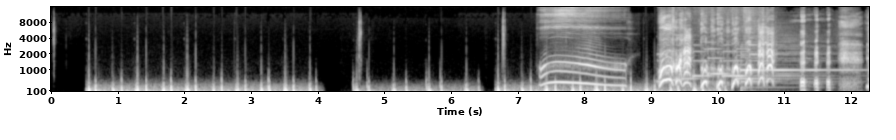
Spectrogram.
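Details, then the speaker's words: Fast, steady thumping heartbeat, about 160 a minute, then cartoon sound effects: a doctor's own heartbeat heard through a stethoscope in an animated children's show, not a real recording. "i use it to hear things that i can't see that's the sound of my heart"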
